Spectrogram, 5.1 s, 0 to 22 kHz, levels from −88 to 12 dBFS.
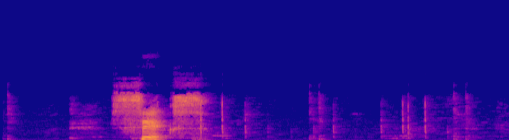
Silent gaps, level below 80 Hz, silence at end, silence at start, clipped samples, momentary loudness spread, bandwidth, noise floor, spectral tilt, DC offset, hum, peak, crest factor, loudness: none; -70 dBFS; 3.05 s; 1.15 s; under 0.1%; 29 LU; 10.5 kHz; -71 dBFS; -1 dB/octave; under 0.1%; none; -2 dBFS; 24 dB; -17 LUFS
